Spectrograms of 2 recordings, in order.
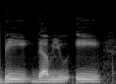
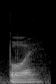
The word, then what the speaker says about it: Bwe: It's spelled B-W-E. It has a lot of different iterations. It could be boy, or bwe.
